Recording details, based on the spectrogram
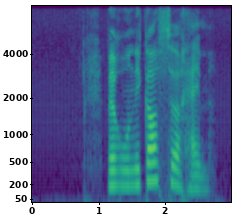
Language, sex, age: Norwegian, female, 36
